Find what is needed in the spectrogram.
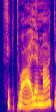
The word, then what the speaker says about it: Viktualienmarkt: Ja, ich gehe manchmal einfach, also manchmal laufe ich einfach Richtung Viktualienmarkt, den spricht man übrigens so aus, habe ich ja letztens erst gegoogelt.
